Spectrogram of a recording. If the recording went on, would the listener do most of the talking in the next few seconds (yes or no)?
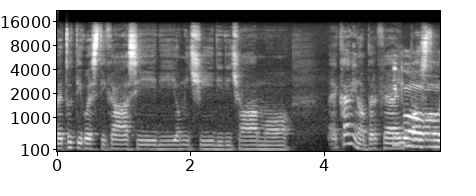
yes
